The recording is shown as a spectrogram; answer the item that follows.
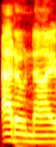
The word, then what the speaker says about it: Adonai: I learned Adonai rhymes with Thai, but I had I think it depends on denomination. It might be Oh, that's possible. Yeah, it could be a both is right depending on your At the very least, Google uses nay, but I would be willing to believe that different um different locations pronounce it differently.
